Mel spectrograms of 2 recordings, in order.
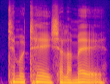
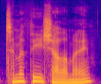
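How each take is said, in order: First: The name is said with a French accent. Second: The name is said with an English accent.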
